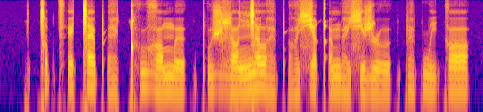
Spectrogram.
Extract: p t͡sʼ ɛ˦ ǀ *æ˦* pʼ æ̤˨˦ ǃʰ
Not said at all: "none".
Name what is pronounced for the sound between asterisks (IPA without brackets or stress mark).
æ˦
